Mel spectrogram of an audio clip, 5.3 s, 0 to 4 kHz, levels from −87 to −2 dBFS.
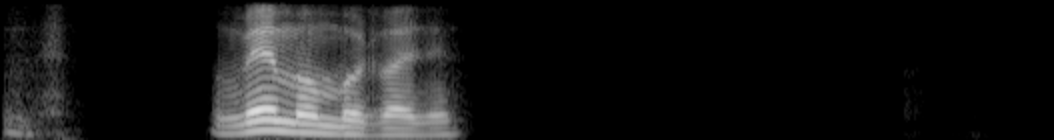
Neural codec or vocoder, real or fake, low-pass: codec, 16 kHz, 0.2 kbps, FocalCodec; fake; 3.6 kHz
